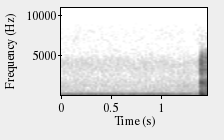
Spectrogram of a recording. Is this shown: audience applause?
no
